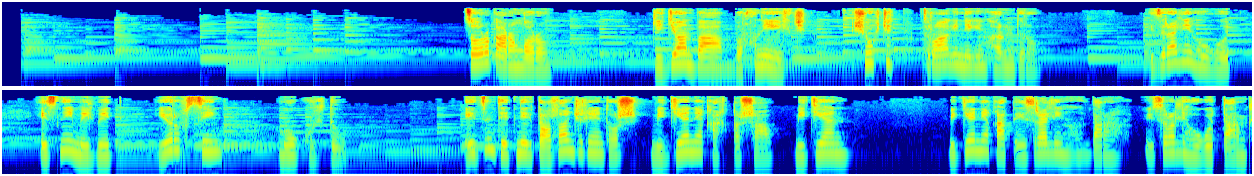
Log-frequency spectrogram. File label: mongolian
